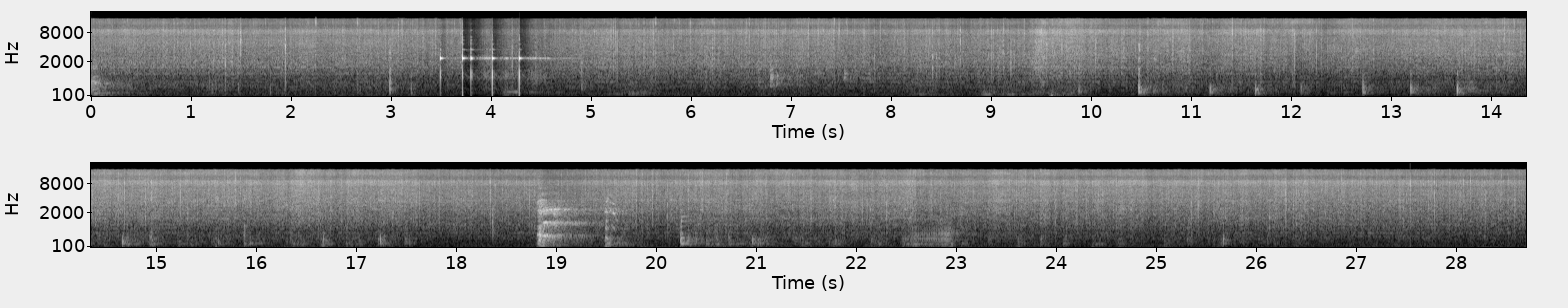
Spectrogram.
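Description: Baby corn sizzling in hot oil in a wok as it is stir-fried with chillies, shallots and garlic, a wooden spatula scraping and tossing it in short strokes. A few sharp clicks about four seconds in, and a single knock with a brief ring about two-thirds of the way through.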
